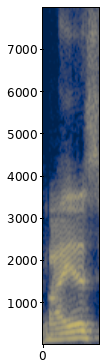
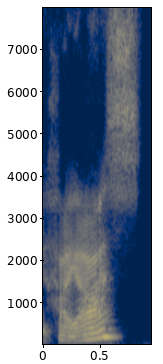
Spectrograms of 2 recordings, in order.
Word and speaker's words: HIAS: pronounce our name um people who say highest are generally people uh of of of my generation uh the people that we helped during the 1940s and 50s always say hios and the Russian speakers we helped during the 80s and 90s say hios So based on how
